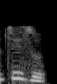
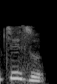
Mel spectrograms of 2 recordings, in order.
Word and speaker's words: Tzu: Por exemplo, a sílaba final Tzu ou Tze é extremamente difícil de pronunciar-se. O som que dela mais se aproxima é TS, mas é impossível figurar-lhe com letras inglesas o som verdadeiro.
